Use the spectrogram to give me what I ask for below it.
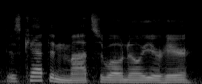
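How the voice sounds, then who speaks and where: A man's voice: fairly low pitch, expressive, moderate pace, natural voice. An actor playing a tough human male commander in a video game, speaking tersely and bluntly.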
